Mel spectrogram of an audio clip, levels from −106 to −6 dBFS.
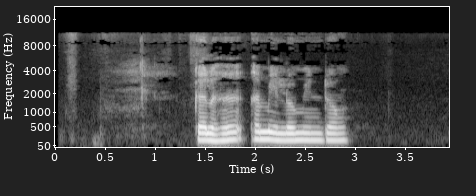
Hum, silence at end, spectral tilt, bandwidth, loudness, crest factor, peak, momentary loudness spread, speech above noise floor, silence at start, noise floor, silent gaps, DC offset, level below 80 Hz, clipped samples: none; 1 s; -6.5 dB/octave; 11.5 kHz; -17 LUFS; 20 dB; 0 dBFS; 22 LU; 54 dB; 0.15 s; -69 dBFS; none; under 0.1%; -60 dBFS; under 0.1%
